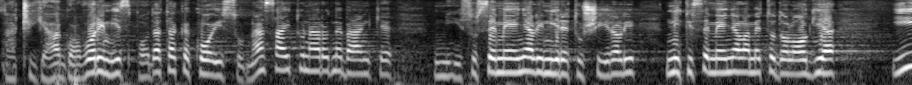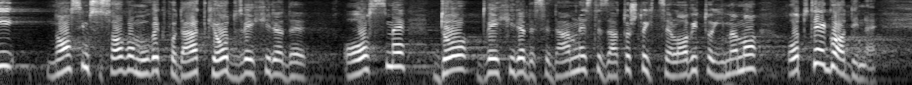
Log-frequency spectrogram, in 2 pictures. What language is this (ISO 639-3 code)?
srp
